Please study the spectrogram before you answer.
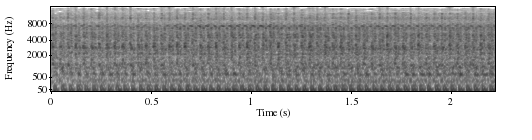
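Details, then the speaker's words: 2015 VW Golf Mk7 TDI diesel running on WD-40 through a makeshift external fuel pump setup: steady, even low diesel clatter with a smooth idle and no misses; it runs pretty good on this fuel. "so with this contraption and a fuel pump running it actually runs pretty good"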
